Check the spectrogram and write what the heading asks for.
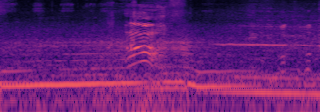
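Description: car engine accelerating

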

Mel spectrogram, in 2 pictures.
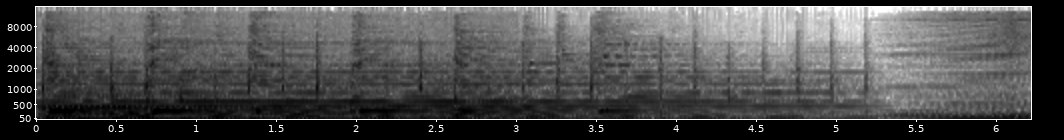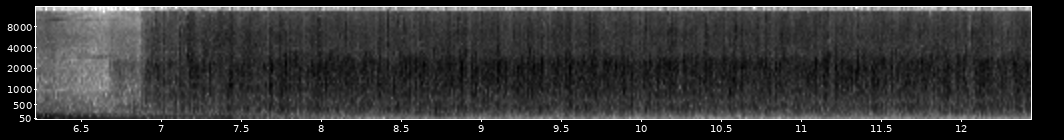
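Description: applause

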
